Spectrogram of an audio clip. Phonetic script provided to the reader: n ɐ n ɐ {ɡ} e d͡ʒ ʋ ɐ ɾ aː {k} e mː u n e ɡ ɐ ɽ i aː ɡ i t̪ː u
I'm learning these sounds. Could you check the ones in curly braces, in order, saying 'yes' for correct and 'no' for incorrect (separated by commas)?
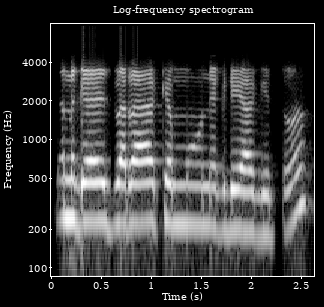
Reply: yes, yes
